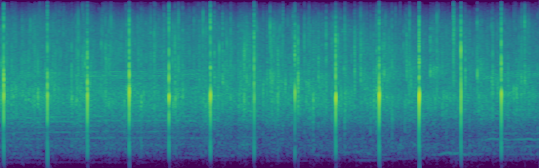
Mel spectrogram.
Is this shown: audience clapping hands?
yes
